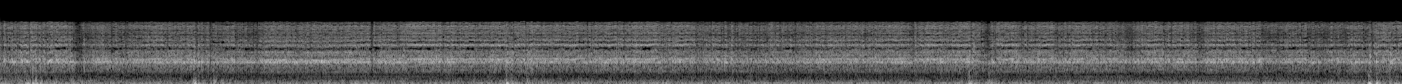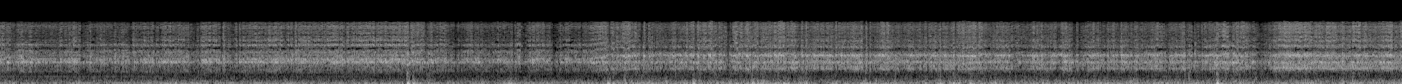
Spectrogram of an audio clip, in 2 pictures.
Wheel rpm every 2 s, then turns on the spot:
160, 160, 160, 160, 160, 160, 160, 160, 160, 160, 190, 200, 200, 200.
none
